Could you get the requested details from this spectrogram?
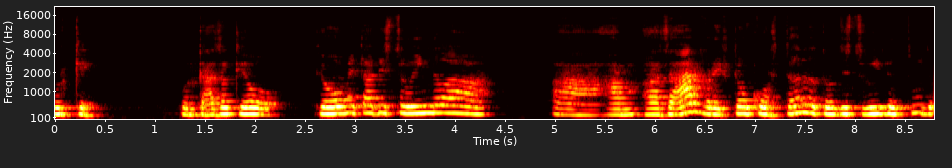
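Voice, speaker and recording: In a dark, mellow tone, a woman with a fairly high pitch speaks at a fairly slow pace with fairly even intonation. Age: 80s+. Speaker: local resident, elderly interviewee. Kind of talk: oral history interview.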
